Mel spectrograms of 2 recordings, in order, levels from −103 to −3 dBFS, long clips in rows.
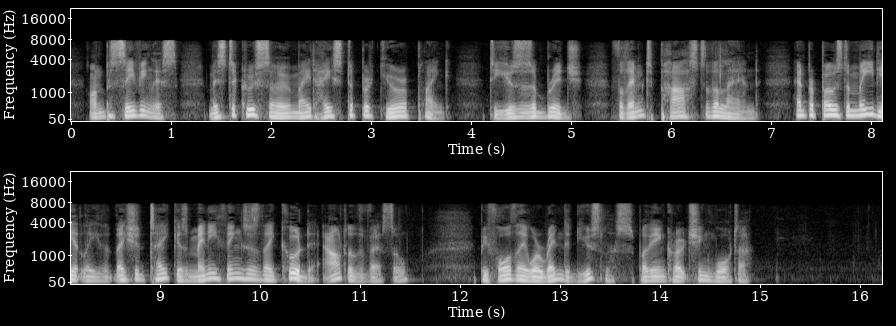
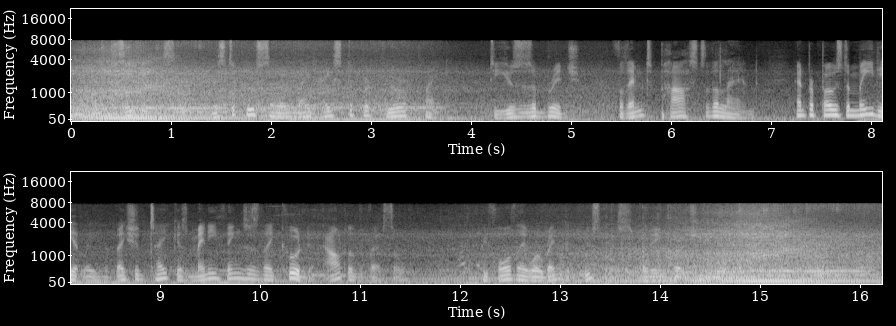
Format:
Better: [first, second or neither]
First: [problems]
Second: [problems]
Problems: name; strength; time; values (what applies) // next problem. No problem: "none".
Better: first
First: none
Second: background sound (Motorcycle); as loud as the speech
